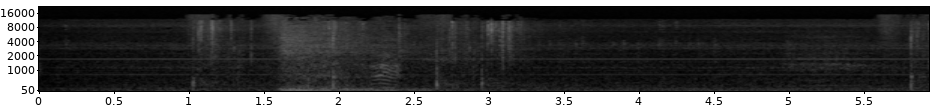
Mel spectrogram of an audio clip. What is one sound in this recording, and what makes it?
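Footsteps tread across a hard floor.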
